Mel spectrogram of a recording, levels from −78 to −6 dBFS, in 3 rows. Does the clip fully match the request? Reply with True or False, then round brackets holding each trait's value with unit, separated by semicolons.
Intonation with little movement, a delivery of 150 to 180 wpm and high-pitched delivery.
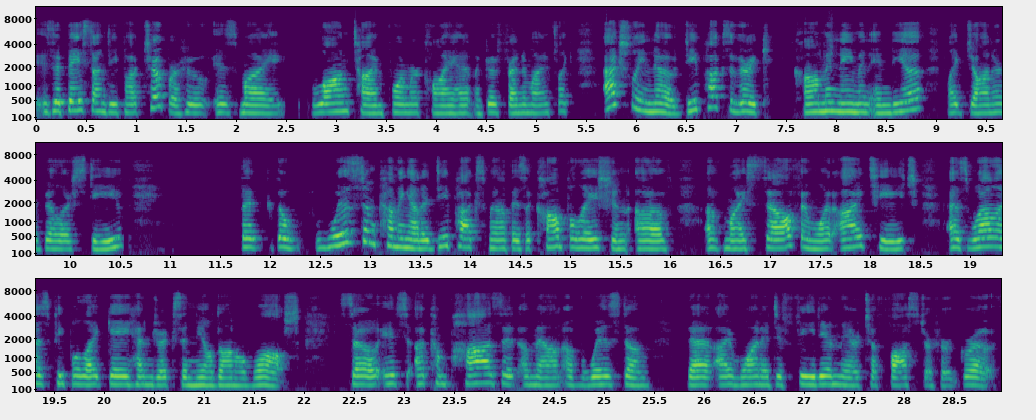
True (2.3 semitones; 170 wpm; 195 Hz)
